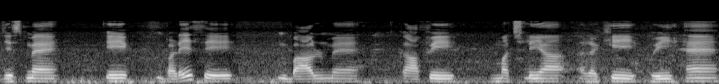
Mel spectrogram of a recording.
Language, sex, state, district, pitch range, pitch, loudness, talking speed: Hindi, male, Haryana, Charkhi Dadri, 130-140 Hz, 135 Hz, -15 LUFS, 90 wpm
